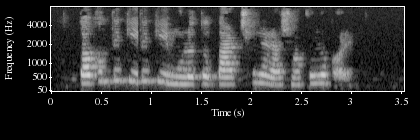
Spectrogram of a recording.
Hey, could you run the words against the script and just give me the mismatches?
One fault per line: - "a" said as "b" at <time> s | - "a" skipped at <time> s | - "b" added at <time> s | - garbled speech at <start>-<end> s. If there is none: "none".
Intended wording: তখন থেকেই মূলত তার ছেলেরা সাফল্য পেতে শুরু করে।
- "থেকেই" added at 0.9 s
- "পেতে শুরু" skipped at 2.7 s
